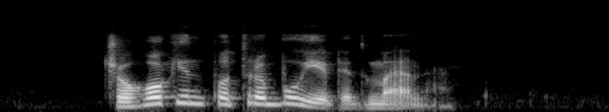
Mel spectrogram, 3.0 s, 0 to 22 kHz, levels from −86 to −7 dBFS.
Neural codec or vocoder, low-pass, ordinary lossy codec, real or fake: codec, 16 kHz, 2 kbps, X-Codec, WavLM features, trained on Multilingual LibriSpeech; 7.2 kHz; Opus, 16 kbps; fake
